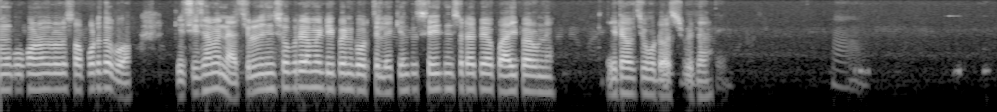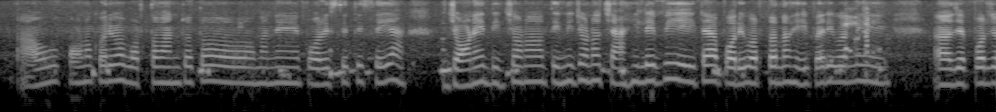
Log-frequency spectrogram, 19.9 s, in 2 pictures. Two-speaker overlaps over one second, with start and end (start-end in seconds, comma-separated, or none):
none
